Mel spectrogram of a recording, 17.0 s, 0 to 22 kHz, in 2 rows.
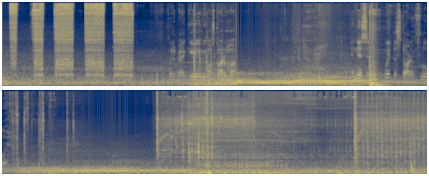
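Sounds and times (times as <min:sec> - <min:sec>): engine running: 0:00.0 - 0:03.3, 0:04.0 - 0:17.0
thump: 0:07.3 - 0:07.6
engine cranking on starter: 0:11.6 - 0:17.0.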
